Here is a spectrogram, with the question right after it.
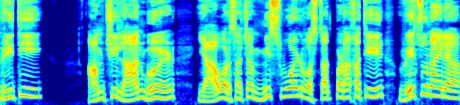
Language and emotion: Goan Konkani, surprised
